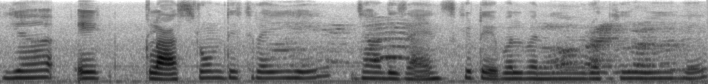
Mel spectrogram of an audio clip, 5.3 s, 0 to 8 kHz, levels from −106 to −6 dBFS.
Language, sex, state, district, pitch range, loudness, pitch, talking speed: Hindi, female, Madhya Pradesh, Dhar, 205-230 Hz, -21 LUFS, 220 Hz, 160 wpm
